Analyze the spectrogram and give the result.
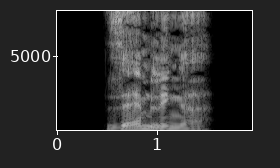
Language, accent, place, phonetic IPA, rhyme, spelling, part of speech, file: German, Germany, Berlin, [ˈzɛːmlɪŋə], -ɛːmlɪŋə, Sämlinge, noun, De-Sämlinge.ogg
- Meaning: nominative/accusative/genitive plural of Sämling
